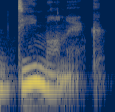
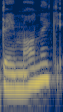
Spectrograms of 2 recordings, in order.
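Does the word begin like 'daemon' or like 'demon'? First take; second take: demon; daemon. First: The first part sounds like English 'demon'. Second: The first part sounds like Greek 'daemon'. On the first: Something evil. "Christianity turned the demonic into the demonic" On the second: A spirit that is both good and evil. "derives from the Greek daemon, ... hence my pronunciation"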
